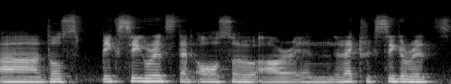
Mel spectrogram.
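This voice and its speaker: Somewhat breathy, a man speaks at medium pitch. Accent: non-native. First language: not English. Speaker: tech reviewer. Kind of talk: product review. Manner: halting, many fillers.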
